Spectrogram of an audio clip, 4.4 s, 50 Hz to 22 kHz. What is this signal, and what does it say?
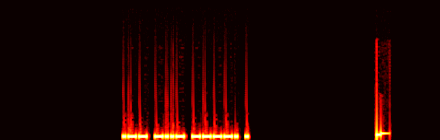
Morse code, heard as a keyed tone, about 42 wpm, 700 Hz. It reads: WX9E
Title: USA Call Signs - 4x Character Spacing - 45wpm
